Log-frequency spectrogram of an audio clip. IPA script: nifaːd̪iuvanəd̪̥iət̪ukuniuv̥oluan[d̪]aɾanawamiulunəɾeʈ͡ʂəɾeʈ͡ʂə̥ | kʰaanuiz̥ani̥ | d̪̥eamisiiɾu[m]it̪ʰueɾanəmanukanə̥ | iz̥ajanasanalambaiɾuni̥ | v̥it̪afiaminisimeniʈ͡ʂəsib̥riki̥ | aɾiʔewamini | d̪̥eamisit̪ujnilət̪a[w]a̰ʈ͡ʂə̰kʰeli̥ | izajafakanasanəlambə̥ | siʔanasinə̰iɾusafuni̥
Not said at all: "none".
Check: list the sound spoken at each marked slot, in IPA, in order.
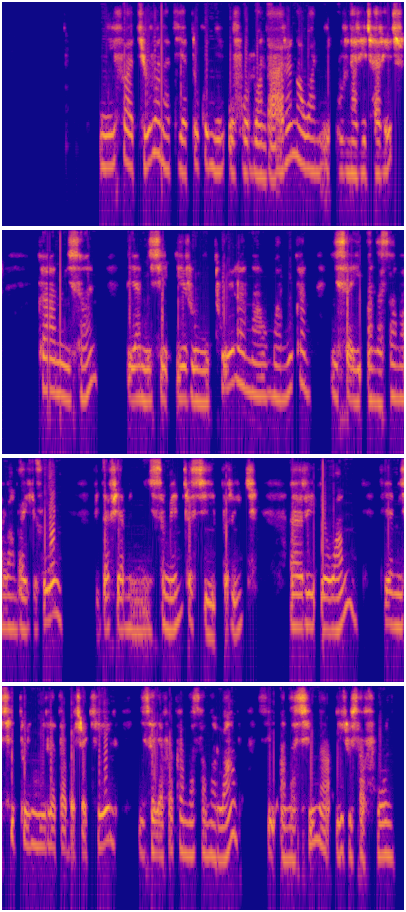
d̪, n, b

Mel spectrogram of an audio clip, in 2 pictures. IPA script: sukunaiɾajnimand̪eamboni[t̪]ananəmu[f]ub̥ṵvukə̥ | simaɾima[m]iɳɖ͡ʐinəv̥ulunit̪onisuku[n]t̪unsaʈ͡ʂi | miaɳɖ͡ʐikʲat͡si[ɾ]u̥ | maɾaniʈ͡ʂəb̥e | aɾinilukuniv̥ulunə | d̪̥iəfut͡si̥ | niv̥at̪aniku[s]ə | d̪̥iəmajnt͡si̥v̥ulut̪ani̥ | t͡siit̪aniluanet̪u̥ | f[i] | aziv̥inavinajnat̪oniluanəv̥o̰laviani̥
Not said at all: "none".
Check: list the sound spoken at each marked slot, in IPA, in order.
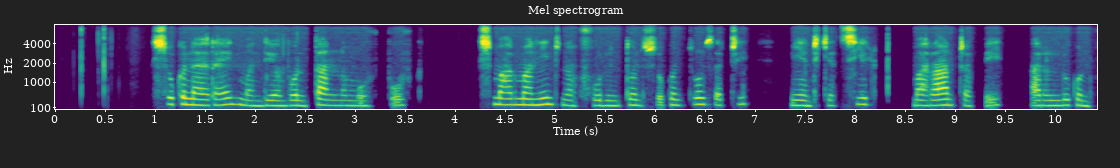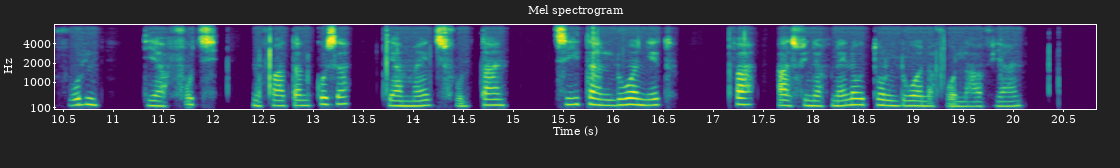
t̪, v, n, n, l, s, a

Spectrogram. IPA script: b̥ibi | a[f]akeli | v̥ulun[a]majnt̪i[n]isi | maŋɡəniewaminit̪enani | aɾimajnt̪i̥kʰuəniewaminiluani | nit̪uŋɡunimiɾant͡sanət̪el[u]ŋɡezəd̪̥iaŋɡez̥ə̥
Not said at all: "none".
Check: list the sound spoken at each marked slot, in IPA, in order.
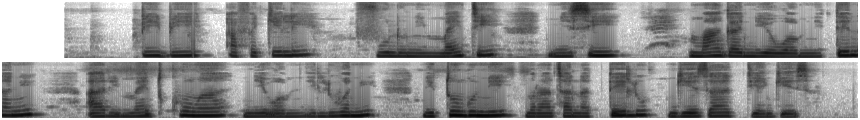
f, i, m, u

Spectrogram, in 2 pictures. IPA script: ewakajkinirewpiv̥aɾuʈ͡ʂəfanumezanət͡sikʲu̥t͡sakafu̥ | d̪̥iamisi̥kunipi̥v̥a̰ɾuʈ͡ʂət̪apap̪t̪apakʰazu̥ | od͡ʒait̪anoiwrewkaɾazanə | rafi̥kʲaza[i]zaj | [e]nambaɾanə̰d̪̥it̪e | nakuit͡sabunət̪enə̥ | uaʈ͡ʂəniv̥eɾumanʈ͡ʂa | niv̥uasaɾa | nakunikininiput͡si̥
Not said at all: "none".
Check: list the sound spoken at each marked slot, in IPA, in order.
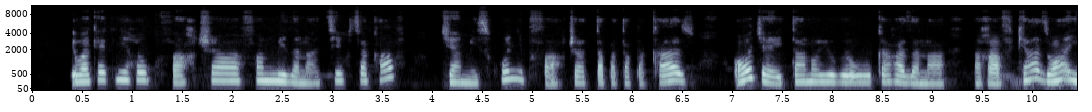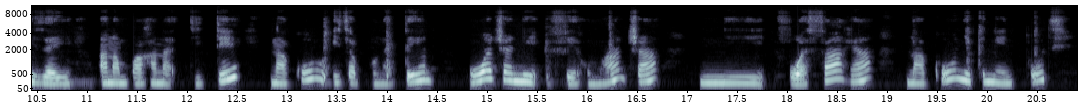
i, a

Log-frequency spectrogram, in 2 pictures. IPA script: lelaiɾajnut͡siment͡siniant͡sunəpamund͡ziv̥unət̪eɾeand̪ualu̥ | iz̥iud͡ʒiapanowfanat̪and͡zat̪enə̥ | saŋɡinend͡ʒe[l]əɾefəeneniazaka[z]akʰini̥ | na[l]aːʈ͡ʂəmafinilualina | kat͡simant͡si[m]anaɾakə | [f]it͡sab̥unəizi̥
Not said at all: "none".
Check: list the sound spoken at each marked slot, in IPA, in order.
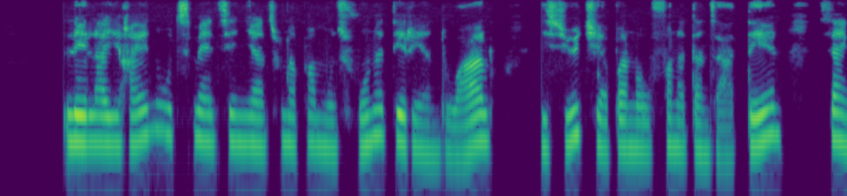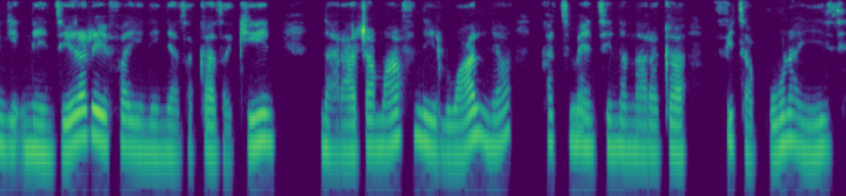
ɾ, z, ɾ, n, f

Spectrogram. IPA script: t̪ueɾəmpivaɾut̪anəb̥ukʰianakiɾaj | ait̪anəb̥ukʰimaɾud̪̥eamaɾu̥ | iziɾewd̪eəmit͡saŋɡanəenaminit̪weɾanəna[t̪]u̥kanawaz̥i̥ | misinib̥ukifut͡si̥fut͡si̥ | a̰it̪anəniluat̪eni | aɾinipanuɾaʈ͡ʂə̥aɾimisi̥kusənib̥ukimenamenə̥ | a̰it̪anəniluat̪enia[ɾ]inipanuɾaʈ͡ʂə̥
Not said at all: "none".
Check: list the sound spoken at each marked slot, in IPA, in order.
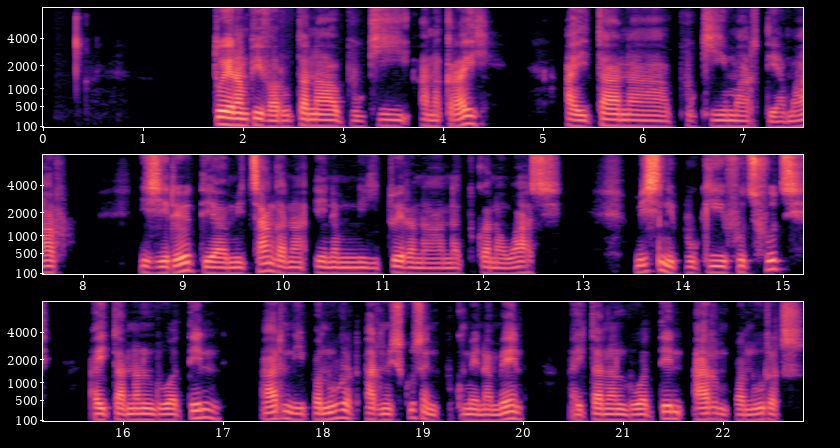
t̪, ɾ

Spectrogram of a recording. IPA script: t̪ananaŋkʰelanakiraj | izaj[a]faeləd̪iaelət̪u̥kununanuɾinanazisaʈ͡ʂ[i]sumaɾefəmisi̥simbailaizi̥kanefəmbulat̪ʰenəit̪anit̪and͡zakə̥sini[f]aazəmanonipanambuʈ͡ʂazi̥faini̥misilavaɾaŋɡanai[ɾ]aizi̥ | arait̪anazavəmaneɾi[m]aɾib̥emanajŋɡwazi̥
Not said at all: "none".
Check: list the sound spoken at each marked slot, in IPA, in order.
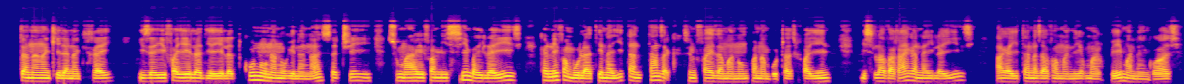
e, i, f, l, m

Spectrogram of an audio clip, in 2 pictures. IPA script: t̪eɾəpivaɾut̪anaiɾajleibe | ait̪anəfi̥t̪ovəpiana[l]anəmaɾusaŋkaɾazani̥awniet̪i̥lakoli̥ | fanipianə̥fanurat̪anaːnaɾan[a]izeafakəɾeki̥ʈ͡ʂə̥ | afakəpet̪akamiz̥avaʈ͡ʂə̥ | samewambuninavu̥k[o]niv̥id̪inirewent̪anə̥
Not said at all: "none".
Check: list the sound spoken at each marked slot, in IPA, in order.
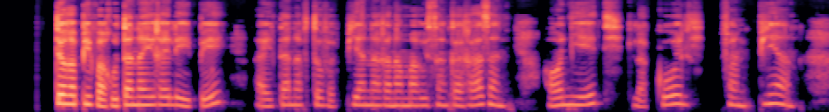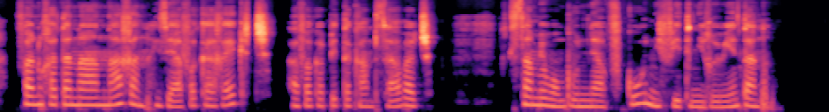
ɾ, ə, u

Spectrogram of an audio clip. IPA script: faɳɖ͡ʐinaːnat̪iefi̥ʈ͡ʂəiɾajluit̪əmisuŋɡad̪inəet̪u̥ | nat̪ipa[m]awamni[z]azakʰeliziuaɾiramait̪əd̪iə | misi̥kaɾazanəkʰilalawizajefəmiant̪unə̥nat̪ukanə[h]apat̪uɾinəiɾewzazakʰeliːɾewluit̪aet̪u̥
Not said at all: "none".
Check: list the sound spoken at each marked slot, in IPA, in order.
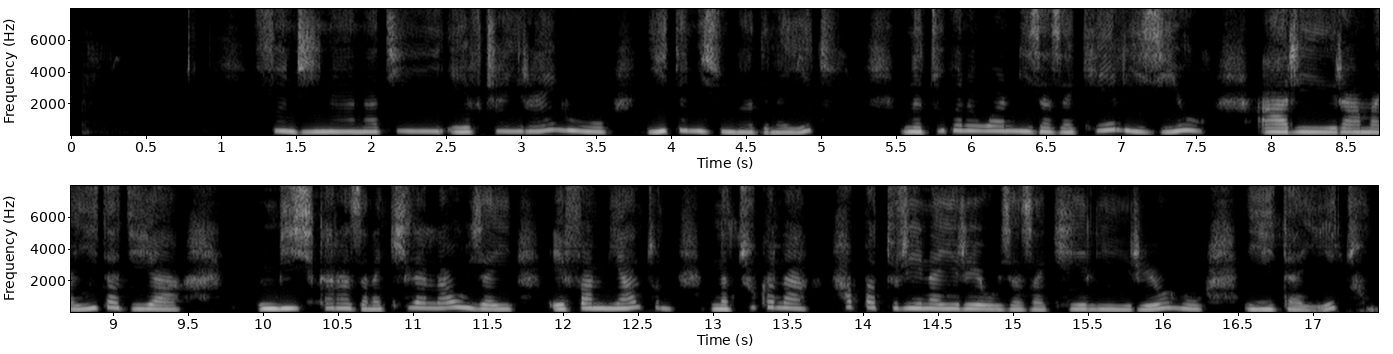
n, z, h

